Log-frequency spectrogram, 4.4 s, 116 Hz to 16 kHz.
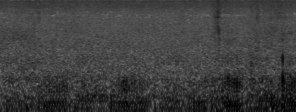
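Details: Pet male cat purring as he is stroked, recorded 16 March 2018: continuous low throbbing purr, evenly pulsed, with a couple of brief soft clicks or rustles toward the end.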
